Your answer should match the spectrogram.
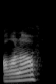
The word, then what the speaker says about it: ONF: And then I think this is my last guy group that I have is I think it's On Off is how you say it, right? ONF.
